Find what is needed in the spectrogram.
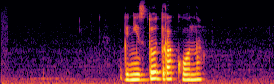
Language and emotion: Russian, neutral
